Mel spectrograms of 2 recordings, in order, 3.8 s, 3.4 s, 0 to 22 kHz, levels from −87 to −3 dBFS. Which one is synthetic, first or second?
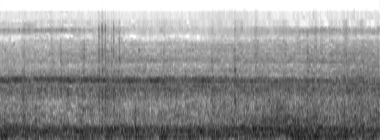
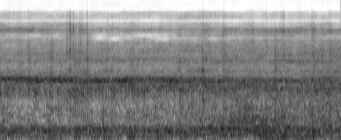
second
